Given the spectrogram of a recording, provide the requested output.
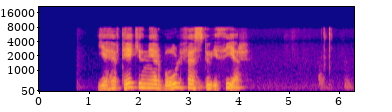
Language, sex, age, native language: Icelandic, male, 30-39, Russian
